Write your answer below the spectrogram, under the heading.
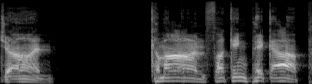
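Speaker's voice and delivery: put-on smoky character voice. Acting a scene, calling someone who must pick up: smoker Terezi voice. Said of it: "I love doing Terezi's voice".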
